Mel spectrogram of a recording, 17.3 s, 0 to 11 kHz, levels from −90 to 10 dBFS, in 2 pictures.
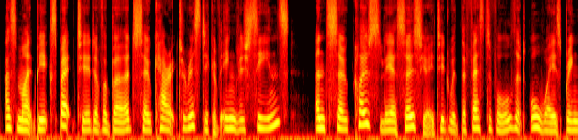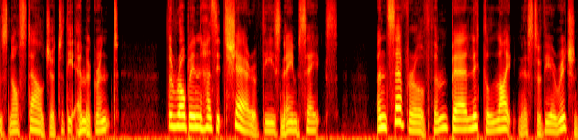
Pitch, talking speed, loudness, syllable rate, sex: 175 Hz, 150 wpm, -19 LUFS, 5.0 syllables/s, female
